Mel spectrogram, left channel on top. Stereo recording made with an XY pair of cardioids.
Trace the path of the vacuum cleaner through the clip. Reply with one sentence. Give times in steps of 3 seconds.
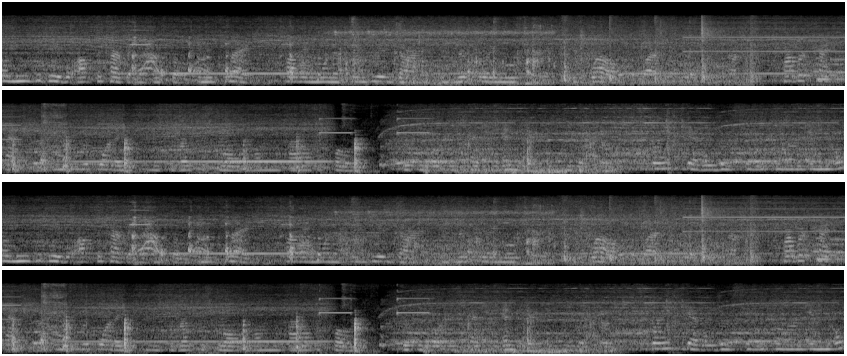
In this clip you hear the vacuum cleaner on the left from 0 s, in the centre from 3 s and on the left from 9 s.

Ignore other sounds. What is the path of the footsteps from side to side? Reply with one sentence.
In this clip you hear the footsteps go right and come back.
